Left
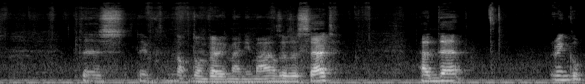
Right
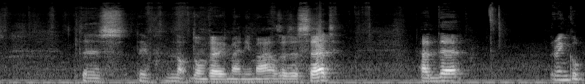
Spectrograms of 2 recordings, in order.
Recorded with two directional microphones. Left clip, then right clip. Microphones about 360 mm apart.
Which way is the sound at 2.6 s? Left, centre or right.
Centre.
